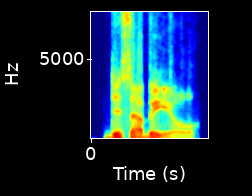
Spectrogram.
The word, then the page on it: dishabille: British English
